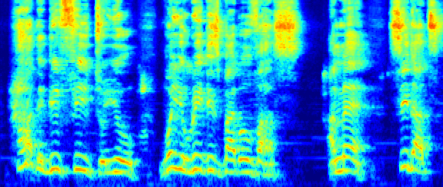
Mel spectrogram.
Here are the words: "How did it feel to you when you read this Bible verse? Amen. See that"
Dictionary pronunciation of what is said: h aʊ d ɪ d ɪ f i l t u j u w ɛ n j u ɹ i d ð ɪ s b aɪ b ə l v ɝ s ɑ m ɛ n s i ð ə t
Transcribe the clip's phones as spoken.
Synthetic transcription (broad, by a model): h aʊ d ɪ d ɪ f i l t u j u w ɛ n j u ɹ i d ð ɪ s b aɪ b ə l v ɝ s ɑ m ɛ n s i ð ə t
